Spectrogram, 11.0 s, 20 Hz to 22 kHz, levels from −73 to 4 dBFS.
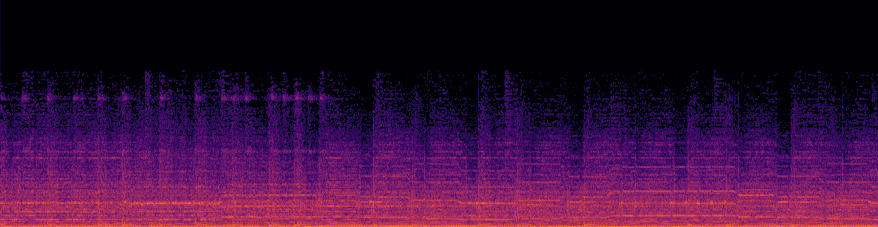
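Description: No technical faults are audible anywhere in the recording.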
